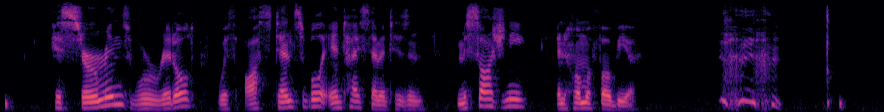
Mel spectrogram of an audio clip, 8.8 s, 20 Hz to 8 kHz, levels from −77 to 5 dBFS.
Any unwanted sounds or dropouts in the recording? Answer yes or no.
yes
